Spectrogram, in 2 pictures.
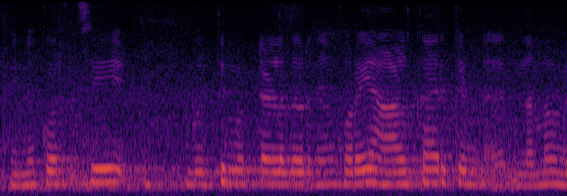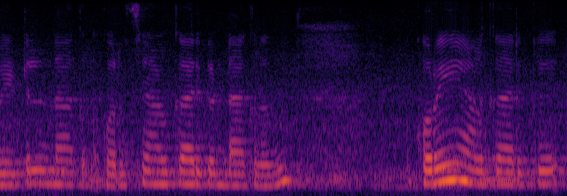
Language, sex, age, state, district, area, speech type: Malayalam, female, 30-45, Kerala, Kasaragod, rural, spontaneous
